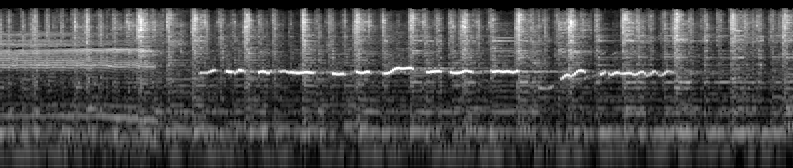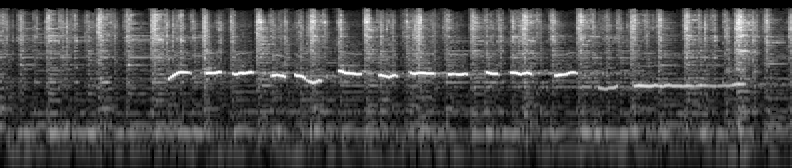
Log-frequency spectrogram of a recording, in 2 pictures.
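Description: A bright whistled melody carries a tune in two long phrases over a loud, steady musical backing with a strong beat; no one speaks.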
